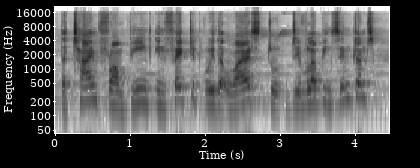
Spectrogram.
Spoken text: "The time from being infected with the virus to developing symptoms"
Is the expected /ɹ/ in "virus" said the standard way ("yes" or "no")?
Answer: no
